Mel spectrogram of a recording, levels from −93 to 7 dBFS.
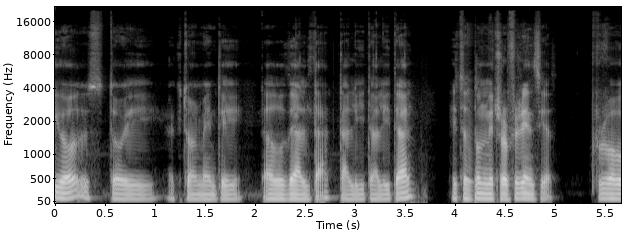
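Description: A speech clip in which packets are being lost or arriving too late, repeatedly, from 3.55 to 4.21 s, just after "tal y tal y". This is repeated packet loss (robotic sound): five gaps, the longest about 80 ms, are each bridged by stretching the last received sound forward, about 260 ms of fill in all, covering roughly two-fifths of that stretch. The result is choppy speech with pieces dropped out.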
